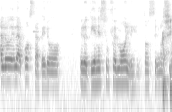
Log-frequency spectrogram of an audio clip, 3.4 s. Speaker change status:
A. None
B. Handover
B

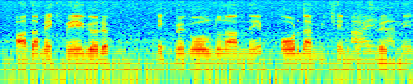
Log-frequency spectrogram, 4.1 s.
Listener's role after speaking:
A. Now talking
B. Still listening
A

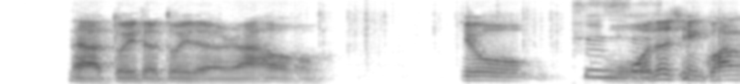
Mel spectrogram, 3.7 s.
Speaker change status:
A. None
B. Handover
A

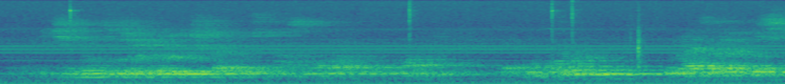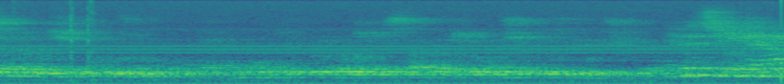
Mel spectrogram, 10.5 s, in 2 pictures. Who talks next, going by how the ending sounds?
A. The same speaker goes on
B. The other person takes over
B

